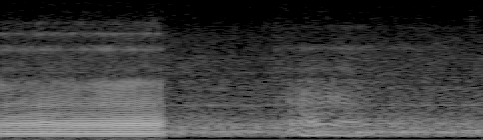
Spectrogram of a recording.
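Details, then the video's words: Boston Terrier Kimbo asleep with eyes open, snoring just a little: one loud, rich buzzing snore lasting about a second, then a softer, rougher breath follows in a quiet indoor room. "my Boston Terrier, Kimbo.. snoring"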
